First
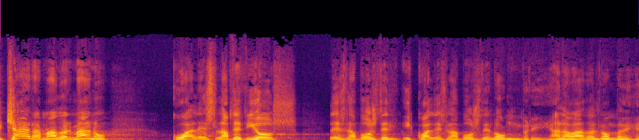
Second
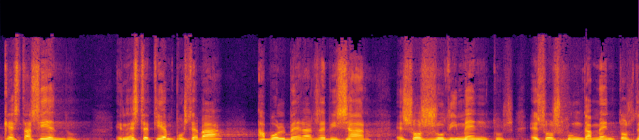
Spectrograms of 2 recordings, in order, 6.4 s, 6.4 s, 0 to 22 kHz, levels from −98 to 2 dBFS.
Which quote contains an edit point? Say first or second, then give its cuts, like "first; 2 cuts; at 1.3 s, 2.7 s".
first; 3 cuts; at 2.3 s, 3.3 s, 4.0 s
